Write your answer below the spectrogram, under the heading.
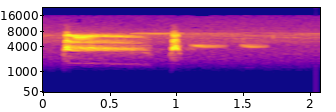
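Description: Burrowing owl giving a harsh, raspy half-second screech, then a short sharp burst and two faint, thin high notes.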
